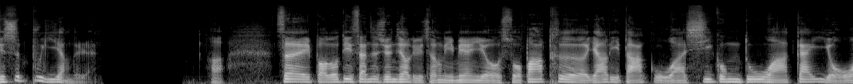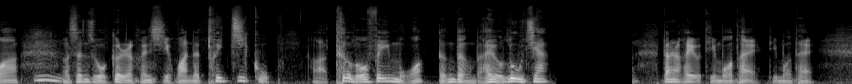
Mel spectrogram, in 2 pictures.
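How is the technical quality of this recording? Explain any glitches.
The recording has two glitches, both a clipped start after a pause. At 1.37 s, speech bursts abruptly out of silence with its opening sounds missing, about 0.46 s of audio gone until 1.83 s, following a 0.41 s pause. The same happens at 14.33 s, where roughly 0.53 s vanishes until 14.86 s after a 0.31 s pause. During those short gaps the output device dropped into a low-power idle state and needed time to wake and relock, so the first part of the resumed speech was swallowed. The pauses themselves fall quiet as expected.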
